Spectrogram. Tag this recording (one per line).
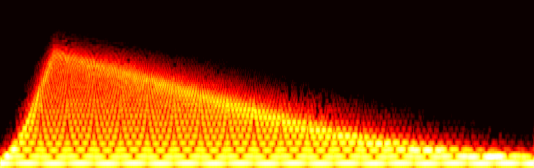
evil
horror
subtractive
synthesis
